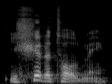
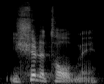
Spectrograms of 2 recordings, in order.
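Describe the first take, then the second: First: Should have is blended into shoulda. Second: The same.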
